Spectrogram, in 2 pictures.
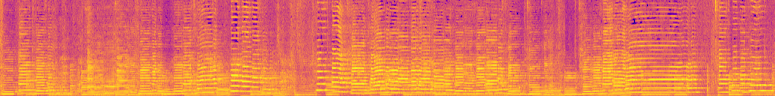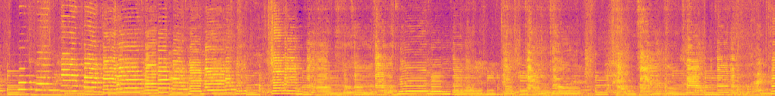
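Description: Tenor saxophone playing a jazz melody line that glides between notes, over archtop jazz guitar chords and bass notes. There is a brief dip in level about halfway through.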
